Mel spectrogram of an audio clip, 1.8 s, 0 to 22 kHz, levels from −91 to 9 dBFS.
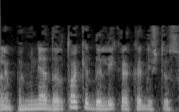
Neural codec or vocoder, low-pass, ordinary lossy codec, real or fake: none; 9.9 kHz; MP3, 32 kbps; real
